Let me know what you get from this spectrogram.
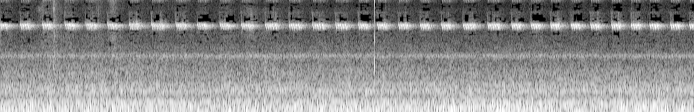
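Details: A cricket calling at night with regular shrill pulses, several per second, and one brief click partway through over faint background noise.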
